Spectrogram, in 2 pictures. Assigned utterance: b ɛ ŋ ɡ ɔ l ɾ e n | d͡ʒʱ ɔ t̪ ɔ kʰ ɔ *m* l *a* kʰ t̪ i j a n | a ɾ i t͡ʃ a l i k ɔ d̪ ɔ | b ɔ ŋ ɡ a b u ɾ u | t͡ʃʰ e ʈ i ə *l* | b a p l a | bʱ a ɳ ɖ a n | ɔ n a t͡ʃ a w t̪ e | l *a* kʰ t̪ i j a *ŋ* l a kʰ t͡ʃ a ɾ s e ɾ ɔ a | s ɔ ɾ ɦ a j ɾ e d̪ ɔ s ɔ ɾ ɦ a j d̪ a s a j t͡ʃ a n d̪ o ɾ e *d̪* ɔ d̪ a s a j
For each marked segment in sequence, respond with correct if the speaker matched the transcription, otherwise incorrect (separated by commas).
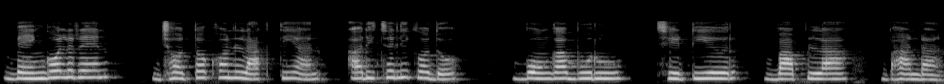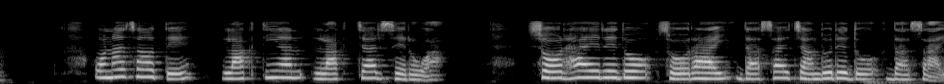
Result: incorrect, correct, incorrect, correct, incorrect, correct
